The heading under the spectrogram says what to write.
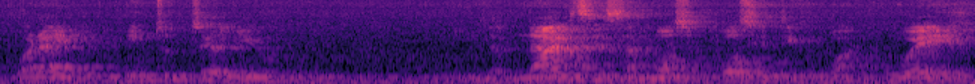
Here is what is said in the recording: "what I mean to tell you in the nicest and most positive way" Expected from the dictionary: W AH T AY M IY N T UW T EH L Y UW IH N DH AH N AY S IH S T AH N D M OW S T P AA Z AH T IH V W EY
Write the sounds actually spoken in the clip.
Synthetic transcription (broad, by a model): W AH T AY M IY N T UW T EH L Y UW IH N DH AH N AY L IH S AH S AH M OW S T P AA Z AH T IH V W EY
